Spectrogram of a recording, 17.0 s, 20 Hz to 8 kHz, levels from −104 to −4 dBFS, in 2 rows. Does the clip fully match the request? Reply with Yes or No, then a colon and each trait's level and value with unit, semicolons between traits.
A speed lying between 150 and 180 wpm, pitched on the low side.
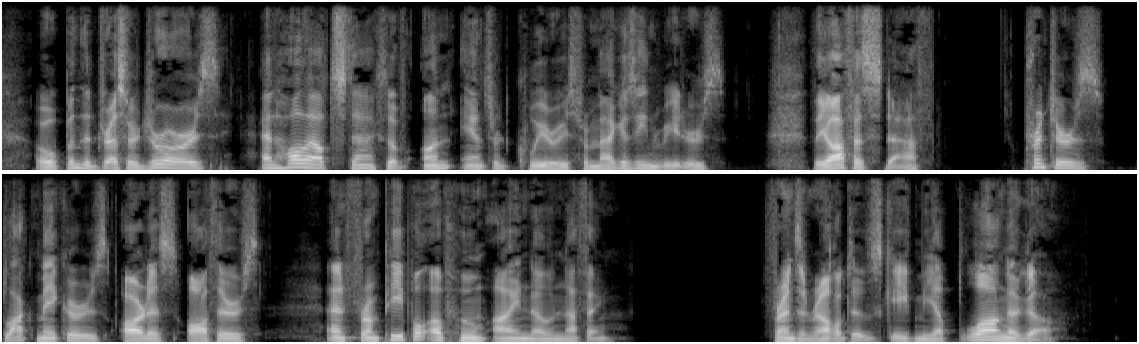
No: slow, 135 wpm; low, 125 Hz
